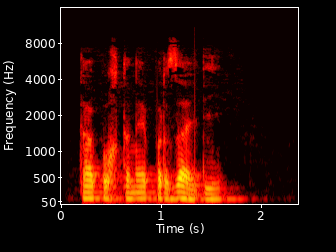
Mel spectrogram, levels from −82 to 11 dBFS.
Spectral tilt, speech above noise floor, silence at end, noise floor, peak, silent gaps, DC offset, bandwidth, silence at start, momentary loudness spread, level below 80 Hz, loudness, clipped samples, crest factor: -6.5 dB/octave; 43 dB; 0.55 s; -65 dBFS; -6 dBFS; none; under 0.1%; 9.2 kHz; 0.2 s; 9 LU; -48 dBFS; -24 LUFS; under 0.1%; 18 dB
